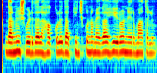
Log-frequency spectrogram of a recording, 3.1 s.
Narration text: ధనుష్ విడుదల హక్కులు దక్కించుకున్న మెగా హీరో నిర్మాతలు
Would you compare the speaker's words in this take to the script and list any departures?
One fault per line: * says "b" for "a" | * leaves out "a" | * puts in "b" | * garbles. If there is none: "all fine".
all fine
